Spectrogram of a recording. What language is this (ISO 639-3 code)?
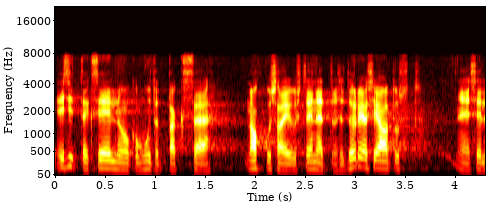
est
